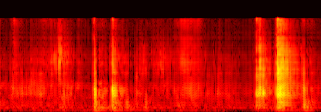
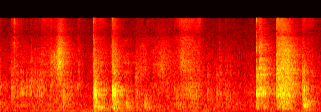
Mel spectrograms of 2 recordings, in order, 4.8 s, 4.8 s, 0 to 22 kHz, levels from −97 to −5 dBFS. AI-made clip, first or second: first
